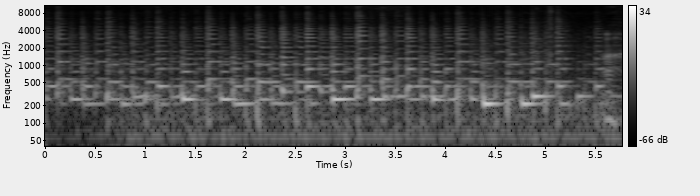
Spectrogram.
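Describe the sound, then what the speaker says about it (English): A disco arp string patch on the TAL-U-NO-LX virtual synthesizer plays a quick, even arpeggio of bright sustained notes in a steady repeating pattern, alone and moderately quiet. "It's kind of a string sound. I actually have it listed here as disco arp,"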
